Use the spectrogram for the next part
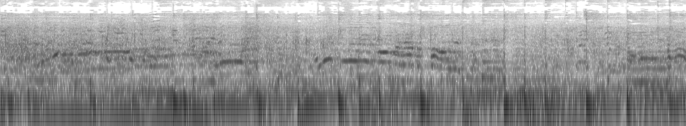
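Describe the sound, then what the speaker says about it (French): A crowd at a French show of cars and stunt dogs cheers, whoops and shouts continuously over loud music and babble, a thick unbroken roar of noise throughout. "On l'applaudit bien fort, s'il vous plaît"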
